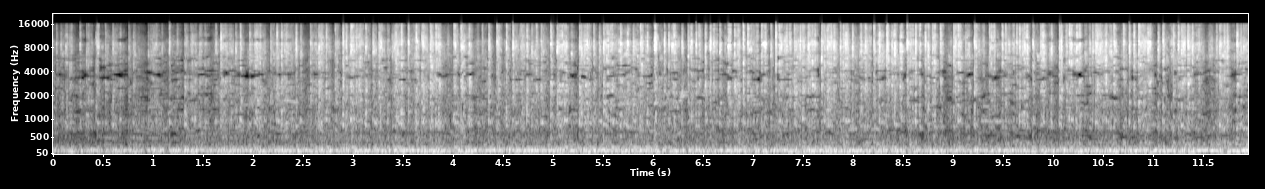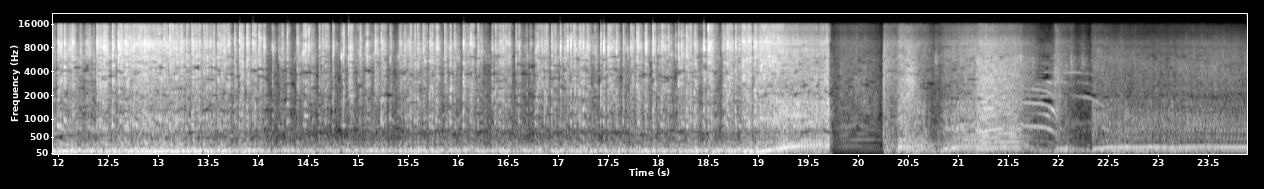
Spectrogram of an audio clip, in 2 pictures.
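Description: Drag car engine running loudly at high revs down the strip, its low rumble rising shortly before the sound cuts out suddenly near the end. After that come a few quick rising revs, then a steady engine drone.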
